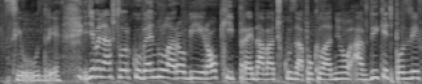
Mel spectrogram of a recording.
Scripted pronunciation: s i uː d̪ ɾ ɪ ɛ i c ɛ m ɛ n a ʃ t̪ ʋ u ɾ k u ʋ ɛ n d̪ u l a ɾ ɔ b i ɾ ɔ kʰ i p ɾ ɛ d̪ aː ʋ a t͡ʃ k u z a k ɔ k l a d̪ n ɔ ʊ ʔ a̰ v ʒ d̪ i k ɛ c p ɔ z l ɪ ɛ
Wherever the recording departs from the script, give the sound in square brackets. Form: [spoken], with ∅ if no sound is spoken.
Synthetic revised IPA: s i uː d̪ ɾ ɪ ɛ i [ɟ] ɛ m ɛ n a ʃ t̪ ʋ [ɔ] ɾ k u ʋ ɛ n d̪ u l a ɾ ɔ b [iː] ɾ ɔ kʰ i p ɾ ɛ d̪ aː ʋ a t͡ʃ k u z a [p] ɔ k l a d̪ [ɲ] ɔ ʊ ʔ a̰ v ʒ d̪ i k ɛ c p ɔ z [ɾ] ɪ ɛ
